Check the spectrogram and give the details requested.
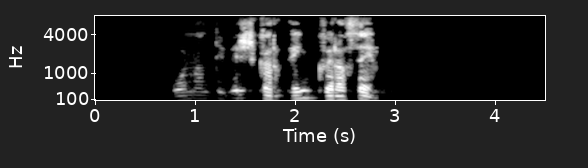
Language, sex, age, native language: Icelandic, male, 20-29, Icelandic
